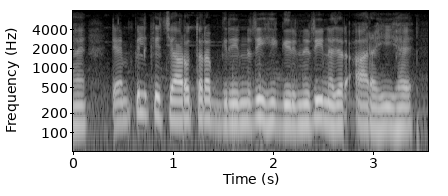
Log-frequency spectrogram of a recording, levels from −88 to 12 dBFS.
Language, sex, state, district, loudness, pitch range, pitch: Hindi, male, Uttar Pradesh, Lalitpur, -16 LUFS, 130-160 Hz, 140 Hz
